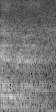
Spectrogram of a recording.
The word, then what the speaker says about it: Era: O sea, sería diferente a Ira y tal. Y pues, al casarse con Kedley, entonces ella optó por poner E-R-A, que de alguna manera disimulaba, pero también se pronunciaba Ira, en inglés.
